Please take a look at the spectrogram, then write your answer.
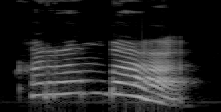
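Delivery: high, loud dramatic exclamations; a flustered duck throwing up her wings; high indignant outburst; duck exclaiming. Acted. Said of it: "cried the duck".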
